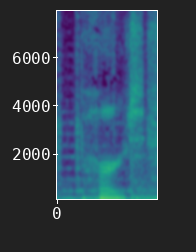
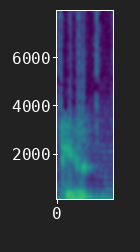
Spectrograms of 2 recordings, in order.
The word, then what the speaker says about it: Peart: It is pronounced Peart, not Pert.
